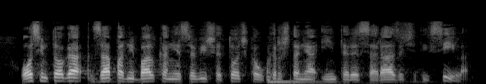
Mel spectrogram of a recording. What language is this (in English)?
Croatian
